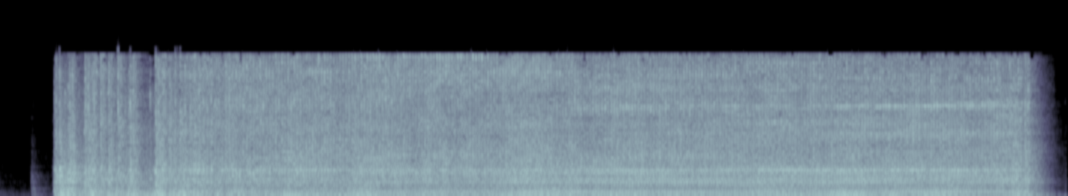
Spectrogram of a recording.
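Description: Impact driver hammering continuously on a bolt held fast by an adjustable wrench. It starts about half a second in, runs steadily for about seven seconds and stops abruptly just before the end. The fastener cannot turn, so the impact mechanism keeps hammering.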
